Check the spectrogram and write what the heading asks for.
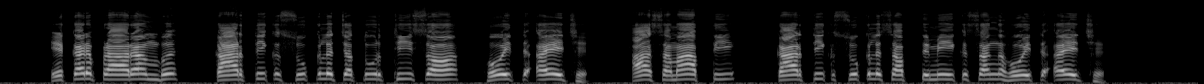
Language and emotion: Maithili, neutral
